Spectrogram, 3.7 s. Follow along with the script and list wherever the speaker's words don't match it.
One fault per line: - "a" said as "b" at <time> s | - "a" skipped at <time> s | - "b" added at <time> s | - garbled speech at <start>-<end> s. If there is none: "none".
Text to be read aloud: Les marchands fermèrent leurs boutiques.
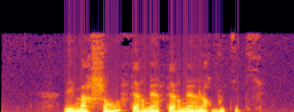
- "fermèrent" added at 2.0 s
